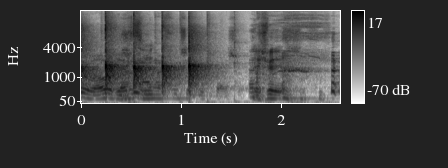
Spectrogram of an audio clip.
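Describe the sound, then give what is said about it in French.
A few sharp hand claps, about four in a steady rhythm, sound over someone talking, then the speech carries on without further clapping. “Personne n'applaudit oh, Ok, bravo, Merci.”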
